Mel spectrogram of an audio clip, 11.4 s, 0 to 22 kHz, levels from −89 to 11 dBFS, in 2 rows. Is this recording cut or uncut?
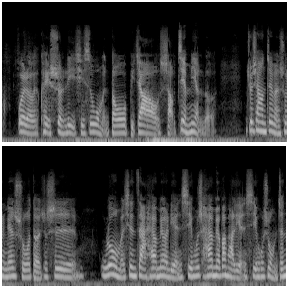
cut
